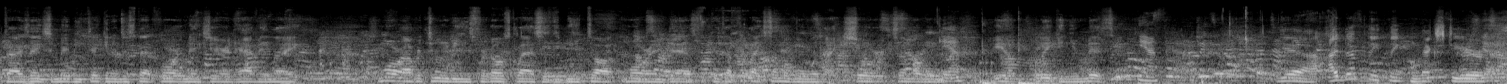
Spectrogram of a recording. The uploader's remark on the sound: This is one action packed hour live from Thee Black Hallway reported live at Podfest 2024 for the 10th anniversary in Orlando.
